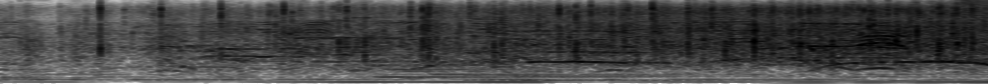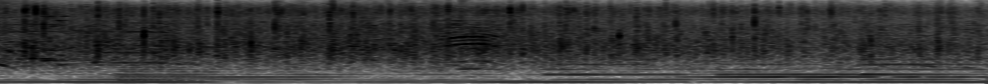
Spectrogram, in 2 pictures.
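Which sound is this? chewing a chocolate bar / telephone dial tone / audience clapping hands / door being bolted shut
audience clapping hands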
